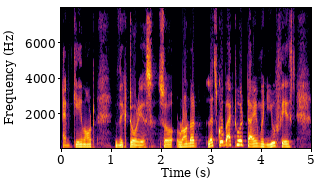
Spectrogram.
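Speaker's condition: No condition

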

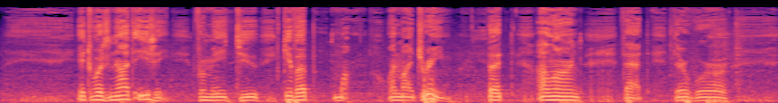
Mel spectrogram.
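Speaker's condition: Vocal cord damage; speech and language returned

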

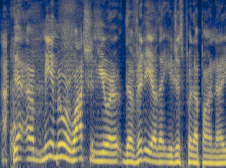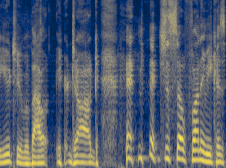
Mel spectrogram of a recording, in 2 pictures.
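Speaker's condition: No condition

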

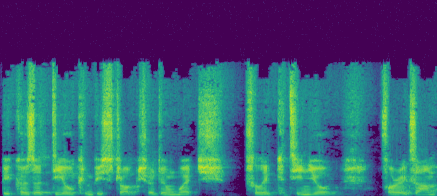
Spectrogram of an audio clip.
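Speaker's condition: No condition

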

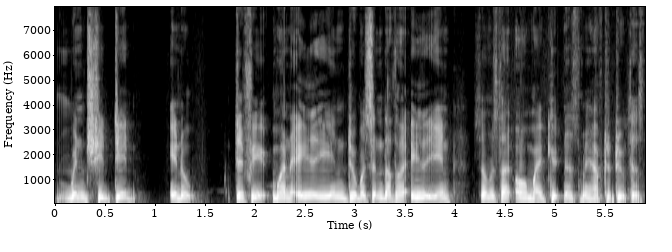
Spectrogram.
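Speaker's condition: Deaf; deafness, cochlear implant on side of head, once damaged by water and repaired; relies on subtitles rather than audio

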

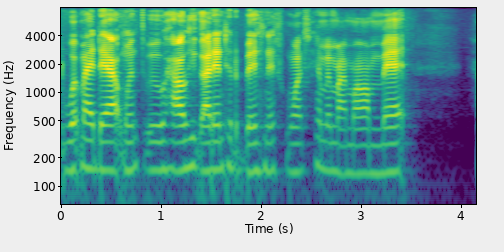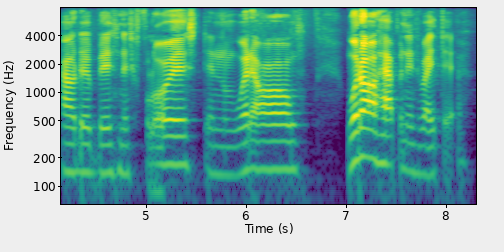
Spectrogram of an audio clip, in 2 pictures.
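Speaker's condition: Hearing loss with speech impediment; only comfortable speaking within last year or so

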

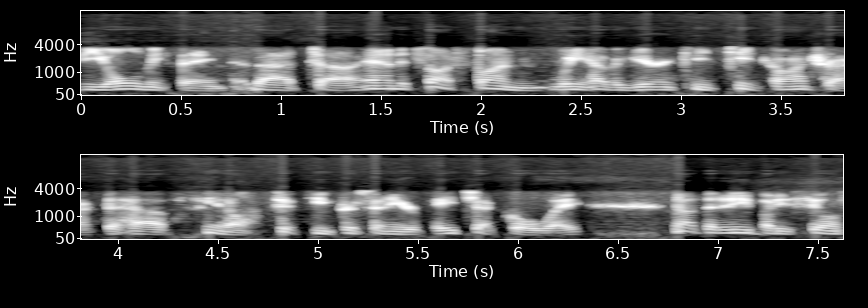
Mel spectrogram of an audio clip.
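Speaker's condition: No condition

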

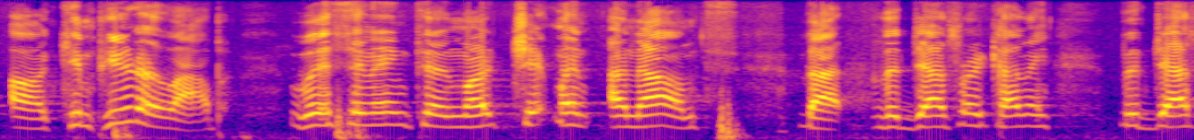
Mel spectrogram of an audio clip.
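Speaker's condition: Cerebral palsy; wheelchair since childhood

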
